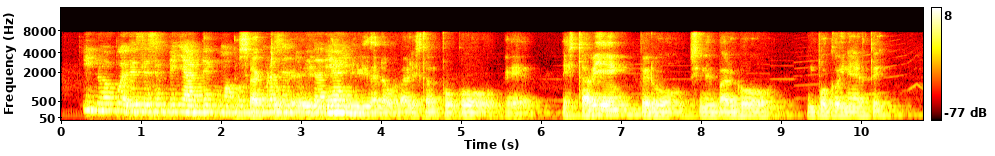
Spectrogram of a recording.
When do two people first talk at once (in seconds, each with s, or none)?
2.2 s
